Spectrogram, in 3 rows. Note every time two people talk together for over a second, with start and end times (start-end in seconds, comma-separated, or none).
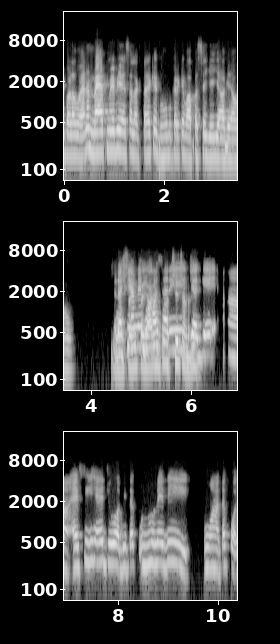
4.6-6.2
